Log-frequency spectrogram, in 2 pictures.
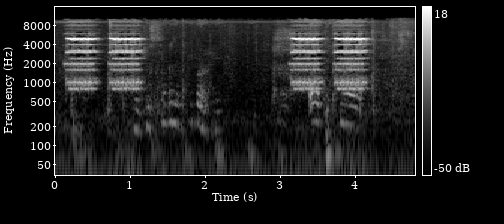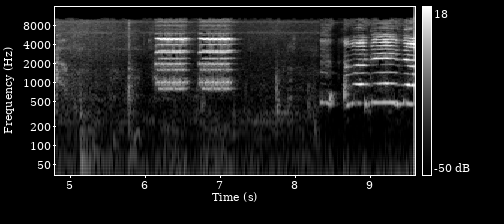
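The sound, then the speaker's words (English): A telephone rings in a home in three double-ring bursts of bright, trilling bell tone, with people talking in the gaps between the rings. “Oh, that's the phone.”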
